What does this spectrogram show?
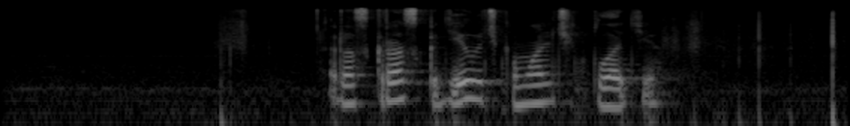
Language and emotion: Russian, neutral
